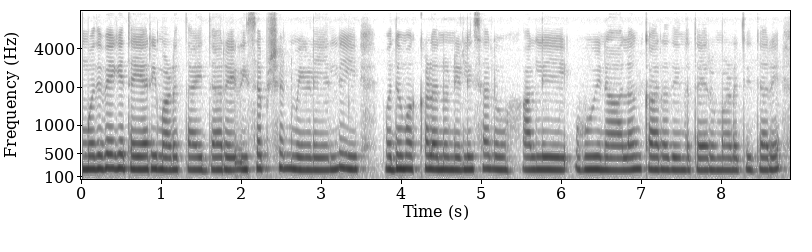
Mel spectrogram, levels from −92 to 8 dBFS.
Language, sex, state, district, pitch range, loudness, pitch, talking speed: Kannada, female, Karnataka, Shimoga, 220-230 Hz, -23 LUFS, 225 Hz, 90 wpm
